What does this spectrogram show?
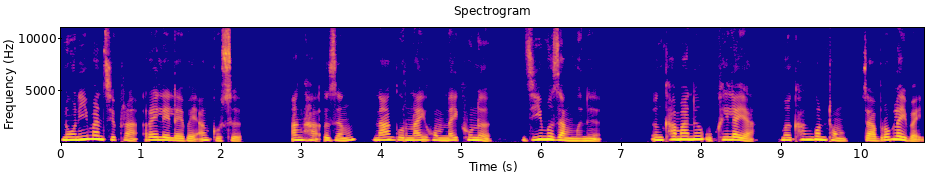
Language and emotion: Bodo, neutral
